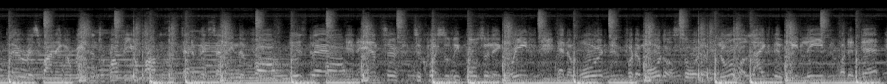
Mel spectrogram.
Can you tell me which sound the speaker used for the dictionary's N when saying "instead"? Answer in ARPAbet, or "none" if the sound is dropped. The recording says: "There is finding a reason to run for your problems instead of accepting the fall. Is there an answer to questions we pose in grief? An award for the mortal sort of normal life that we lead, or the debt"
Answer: N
